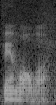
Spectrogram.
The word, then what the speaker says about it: FanLala: How do you say it? Fan Lala.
